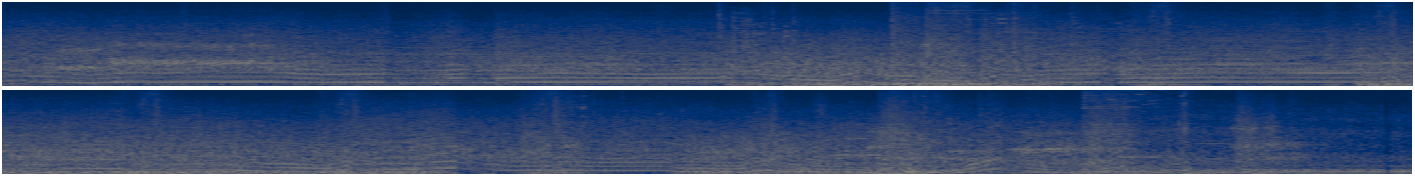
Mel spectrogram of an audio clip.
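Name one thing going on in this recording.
A sports car engine roars and revs up and down at speed.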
